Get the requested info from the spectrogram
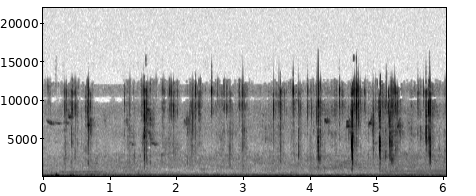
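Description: Hands squishing and pressing a moist herb stuffing into a raw fish's belly: soft wet squelches and small ticks, heaviest in the first second, over a steady low hum.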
